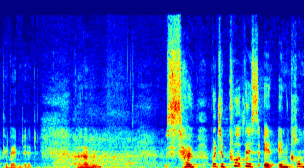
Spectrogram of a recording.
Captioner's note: audience laughs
